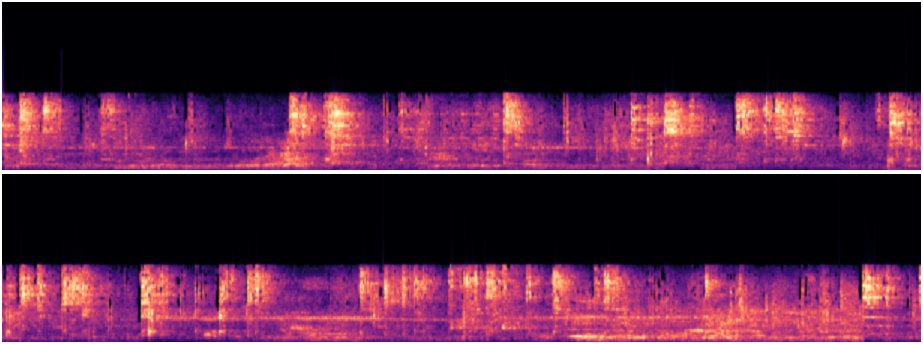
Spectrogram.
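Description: Épée fencing bout: blades clicking and clashing and feet stamping on the piste in a reverberant sports hall, over people's voices.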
